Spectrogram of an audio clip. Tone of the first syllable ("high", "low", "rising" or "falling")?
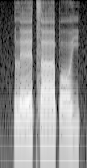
rising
